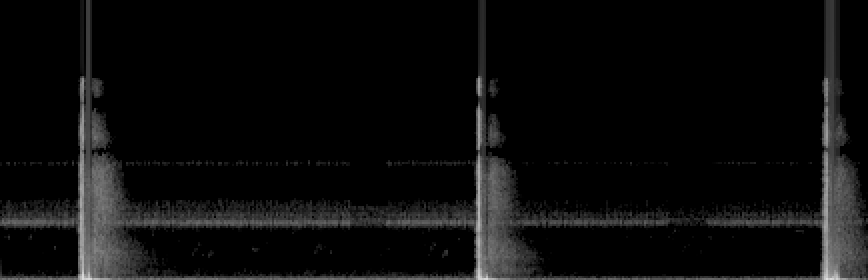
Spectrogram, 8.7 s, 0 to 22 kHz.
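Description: Two .22 LR rifle shots about four seconds apart, the first about a second in and the second near five seconds. Each is a sharp crack with a short tail of echo.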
